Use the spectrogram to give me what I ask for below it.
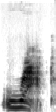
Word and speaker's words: wrapped: Okay, and then we have our WR spelling, which means that the W is silent, so this word is wrapped.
